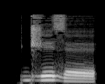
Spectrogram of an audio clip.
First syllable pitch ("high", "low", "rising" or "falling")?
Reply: high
